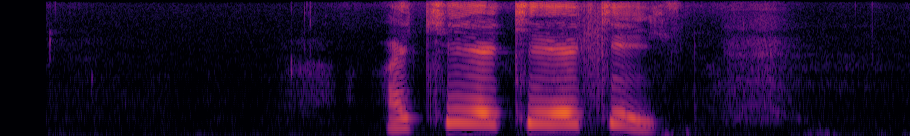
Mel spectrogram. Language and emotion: Russian, positive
